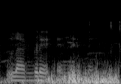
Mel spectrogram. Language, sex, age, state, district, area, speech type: Santali, female, 45-60, West Bengal, Uttar Dinajpur, rural, spontaneous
